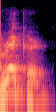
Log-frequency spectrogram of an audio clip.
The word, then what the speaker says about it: record: verb so on the record record the the the the the stress is on the first syllable whereas record can I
